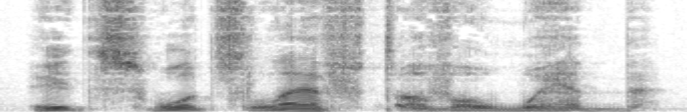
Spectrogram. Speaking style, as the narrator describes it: the Dwarf King answered grimly

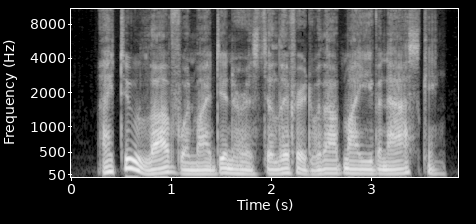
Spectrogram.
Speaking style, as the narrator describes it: Inkeri Margaster purred

